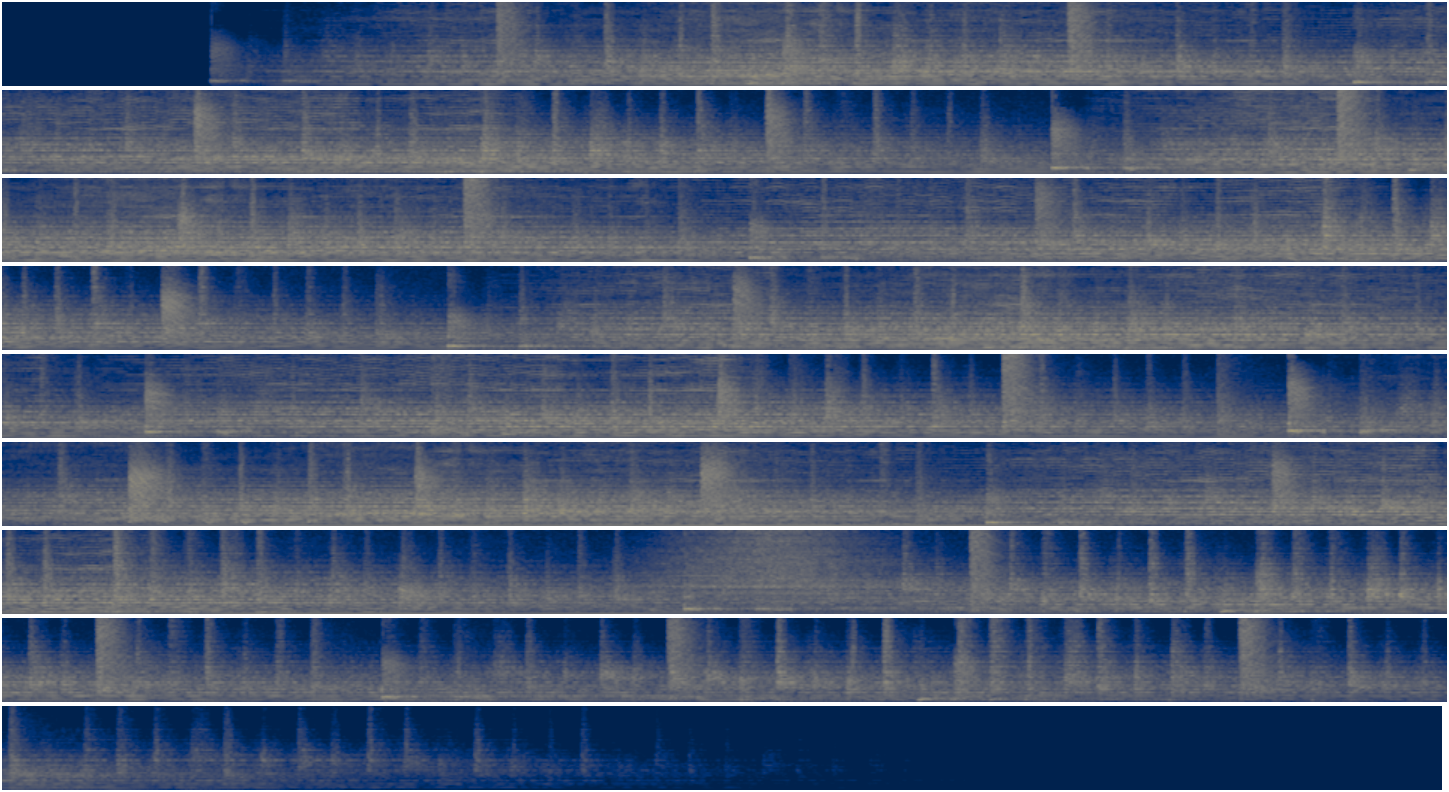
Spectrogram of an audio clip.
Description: Ambient music. Background music Royalty Free.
